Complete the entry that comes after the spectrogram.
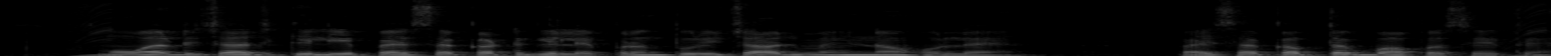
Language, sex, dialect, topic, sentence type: Magahi, male, Southern, banking, question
